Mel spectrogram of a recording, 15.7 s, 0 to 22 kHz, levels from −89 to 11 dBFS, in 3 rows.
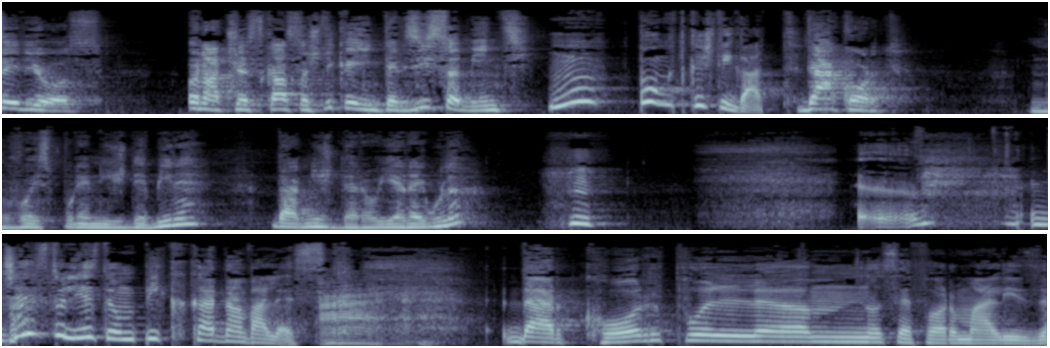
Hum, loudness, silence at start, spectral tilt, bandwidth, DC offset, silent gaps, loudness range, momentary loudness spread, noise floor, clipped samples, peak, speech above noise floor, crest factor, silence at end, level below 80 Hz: none; -19 LUFS; 0 s; -5 dB/octave; 16 kHz; under 0.1%; none; 5 LU; 13 LU; -62 dBFS; under 0.1%; -2 dBFS; 43 dB; 18 dB; 0 s; -58 dBFS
